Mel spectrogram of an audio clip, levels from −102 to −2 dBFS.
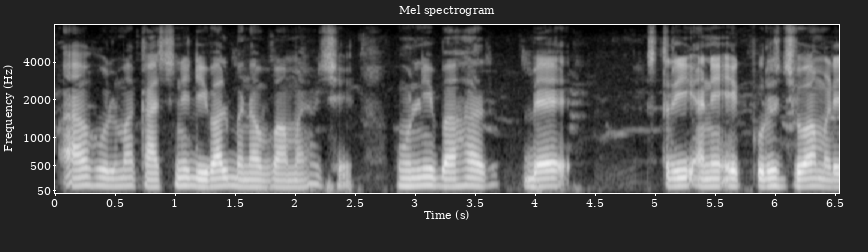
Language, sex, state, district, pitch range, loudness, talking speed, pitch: Gujarati, male, Gujarat, Valsad, 130-140 Hz, -16 LUFS, 175 wpm, 135 Hz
